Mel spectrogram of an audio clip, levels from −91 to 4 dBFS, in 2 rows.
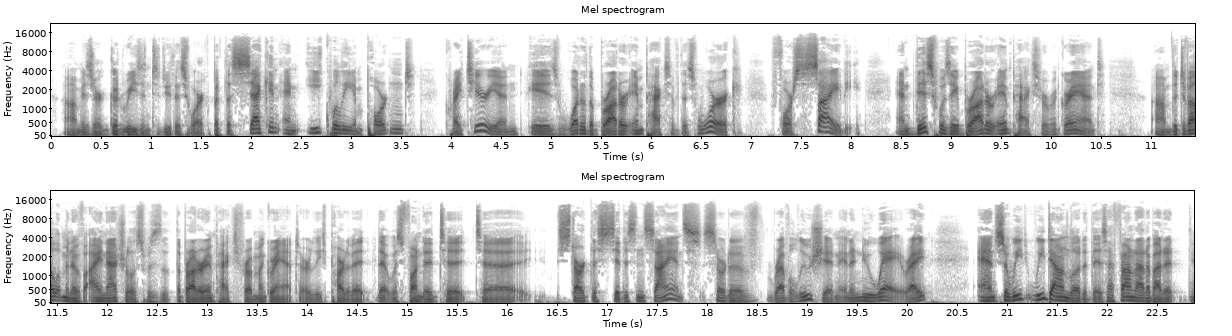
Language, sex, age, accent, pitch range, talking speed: English, male, 30-49, American, 85-110 Hz, 220 wpm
